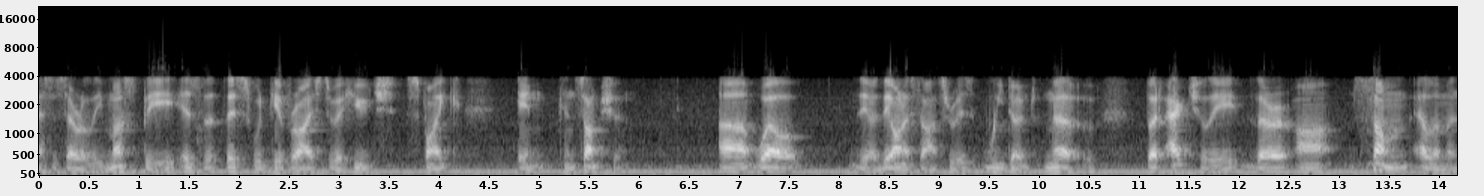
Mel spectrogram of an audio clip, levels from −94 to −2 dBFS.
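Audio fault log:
No faults are present in this clip. The audio comes through a working call path whose band stops at 4 kHz, which fits G.711 mu-law coding.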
